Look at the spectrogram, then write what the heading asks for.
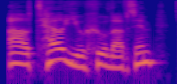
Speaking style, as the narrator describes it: said Grace

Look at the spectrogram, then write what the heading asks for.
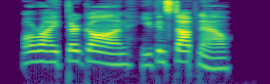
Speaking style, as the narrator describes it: Alice finally called out

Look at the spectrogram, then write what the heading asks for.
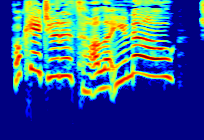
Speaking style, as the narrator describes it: she said, raising her voice to carry through the barrier

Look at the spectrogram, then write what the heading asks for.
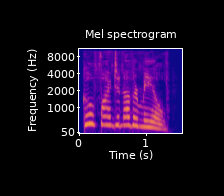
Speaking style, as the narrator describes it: yelled when her muscles threatened to give up on her

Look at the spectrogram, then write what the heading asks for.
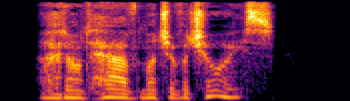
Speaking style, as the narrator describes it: Sai explained, his voice quivering a little

